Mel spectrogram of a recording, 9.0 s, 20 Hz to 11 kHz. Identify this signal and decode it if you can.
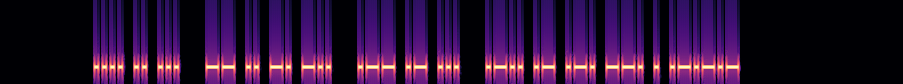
Morse code, heard as a keyed tone, about 32 wpm, 700 Hz. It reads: HIS MIND WAS LARGE.
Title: Sentences from Top 1000 Words - Review Part 1 - 30wpm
